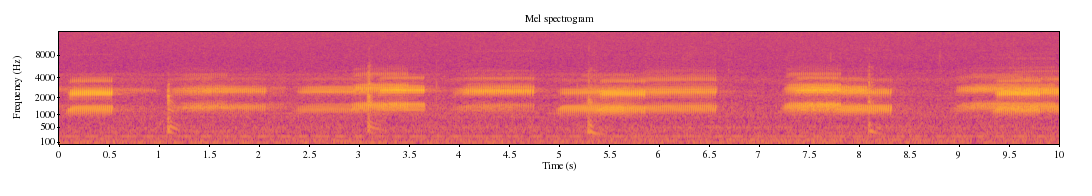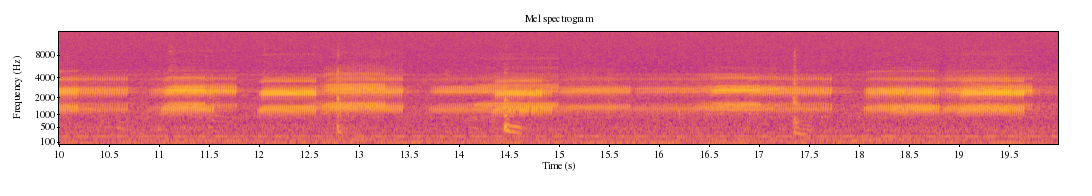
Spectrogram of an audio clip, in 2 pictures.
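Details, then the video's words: Tree frogs chorusing at night after a warm rainy summer day: overlapping bursts of buzzy, two-toned trilled chirps, each about half a second to a second long, coming roughly four per second with short gaps, plus occasional brief descending clicks. "Tree Frog Chorus After A Warm Rainy Day - 10 Hours Tree Frogs Chirping You To Sleep"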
